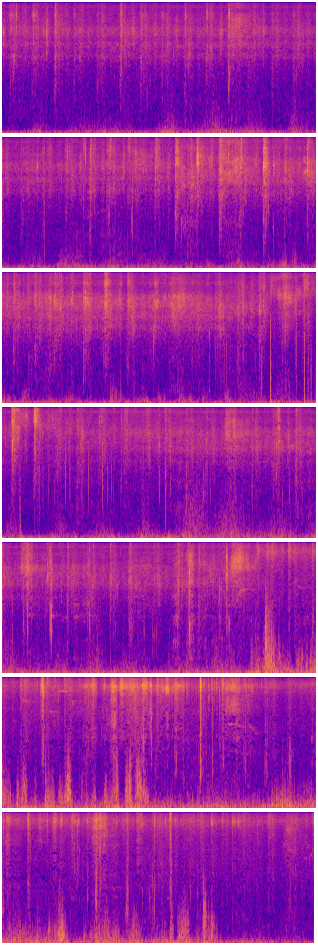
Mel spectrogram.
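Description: A runner's footsteps on a grassy, muddy trail, a steady run of footfalls picked up by a body-worn camera. From about two-thirds of the way in the sound turns louder, with a low rumbling under the steps, as the pace drops toward a walk.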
